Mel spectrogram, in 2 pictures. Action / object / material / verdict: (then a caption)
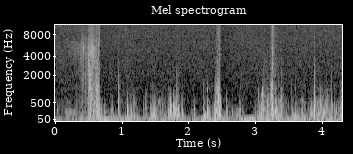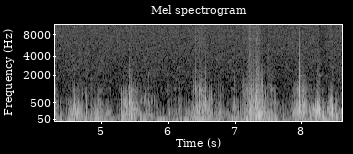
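scrape / soft rubber puffer ball / rubber / none. Fingers squeeze a large, hollow, squishy green soft rubber puffer ball with flexible spikes and rub it against the microphone. The result is a continuous stream of deep, muffled rumbling and thumping, heavy in the low end, with soft squishy friction and occasional brief scratchy bursts that reach into the highs.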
